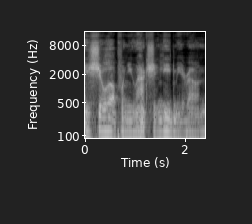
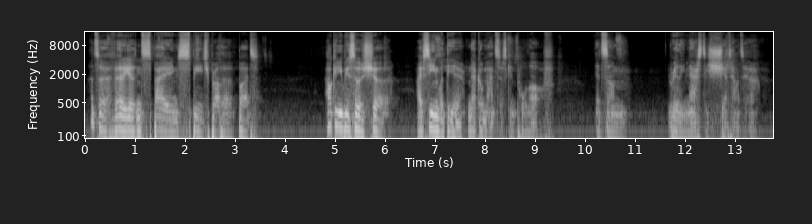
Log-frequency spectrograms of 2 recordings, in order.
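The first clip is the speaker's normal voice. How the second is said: smug, cocky, reptile-like sneering voice. The narrator voices someone speaking from a mirror, in a very cocky, reptilian voice. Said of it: "like a very cocky, like reptilian voice".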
